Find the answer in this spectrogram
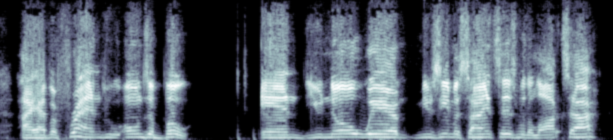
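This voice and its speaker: Speech unfolds at a moderate pace in an American accent. The intonation stays monotone and flat. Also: man, high pitch for a man. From Massachusetts. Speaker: podcast host. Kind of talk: casual chat.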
